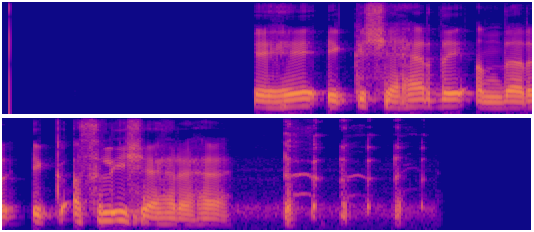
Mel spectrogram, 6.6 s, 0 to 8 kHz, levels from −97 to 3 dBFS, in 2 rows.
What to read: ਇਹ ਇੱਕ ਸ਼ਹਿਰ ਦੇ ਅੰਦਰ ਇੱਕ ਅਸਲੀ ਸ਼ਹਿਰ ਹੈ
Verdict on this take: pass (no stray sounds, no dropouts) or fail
fail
